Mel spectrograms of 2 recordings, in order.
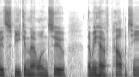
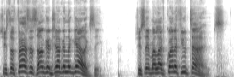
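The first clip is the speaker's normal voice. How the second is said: casual, suave put-on voice, higher; 10 semitones higher, 3 dB louder than usual. Joining in on the impression of Lando: casual Lando voice. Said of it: "he kinda does this sort of casual".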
